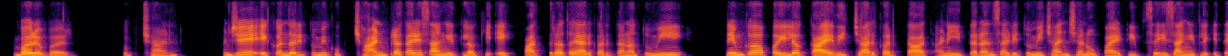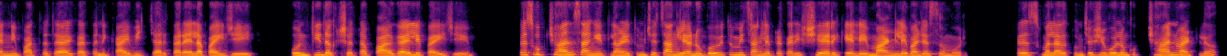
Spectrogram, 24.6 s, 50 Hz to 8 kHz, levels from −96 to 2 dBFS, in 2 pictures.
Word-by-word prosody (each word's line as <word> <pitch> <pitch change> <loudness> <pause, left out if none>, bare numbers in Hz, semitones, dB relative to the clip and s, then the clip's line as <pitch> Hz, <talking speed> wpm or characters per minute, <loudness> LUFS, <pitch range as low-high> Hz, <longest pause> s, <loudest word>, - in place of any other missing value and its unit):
बरोबर. 245 -6 +4 0.6
खूप 240 -2 -13
छान, 220 -5 -6 0.5
म्हणजे 255 +3 +1
एकंदरीत 260 0 +2
तुम्ही 270 0 -2
खूप 285 -3 -12
छान 245 -1 +3
प्रकारे 295 0 +2
सांगितलं 240 -6 0
की 255 - -8
एक 235 -2 -6
पात्र 225 +4 0
तयार 265 -2 +2
करताना 220 -2 -4
तुम्ही 250 +2 -1 0.5
नेमकं 265 +4 +3
पहिलं 270 +1 +3
काय 250 +1 +7
विचार 240 -2 -1
करतात? 230 -3 -1
आणि 230 +1 -3
इतरांसाठी 230 +3 -1
तुम्ही 250 -1 -1
छान 235 -4 -1
छान 250 -3 -3
उपाय 225 -1 -1
टिप्स 225 0 -5
ही 250 +2 -1
सांगितले, 230 -3 -1
की 245 - -11
त्यांनी 230 -1 -2
पात्र 230 0 -3
तयार 220 -1 +2
करताना 230 +1 -3
काय 220 0 +1
विचार 225 0 -4
करायला 215 +2 +4
पाहिजे, 210 -2 0 0.4
कोणती 250 +1 +2
दक्षता 255 -1 -1
बाळगायली 235 +2 +4
पाहिजे. 210 -1 -2
खरंच 295 +8 -1
खूप 330 -2 -4
छान 270 -3 +4
सांगितलं 240 -8 +1
आणि 230 0 +2
तुमचे 245 +2 -3
चांगले 250 -1 +2
अनुभव 240 0 +2
ही 265 - -2
तुम्ही 270 -2 -2
चांगल्या 240 -2 -2
प्रकारे 235 0 -4
शेअर 255 -2 +3
केले 230 -4 +2
मांडले 220 0 +3
माझ्यासमोर 220 -3 -1 0.5
खरंच 270 0 +4
मला 260 0 +2
तुमच्याशी 265 +1 -5
बोलून 265 0 +1
खूप 285 0 -13
छान 255 0 +1
वाटलं 230 -4 0
240 Hz, 160 wpm, -22 LUFS, 225-260 Hz, 0.6 s, काय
